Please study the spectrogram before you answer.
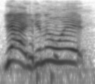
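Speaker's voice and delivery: loud and high; too loud for indoors. Acted. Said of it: "inside voice".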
